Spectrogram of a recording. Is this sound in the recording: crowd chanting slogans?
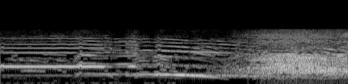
yes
